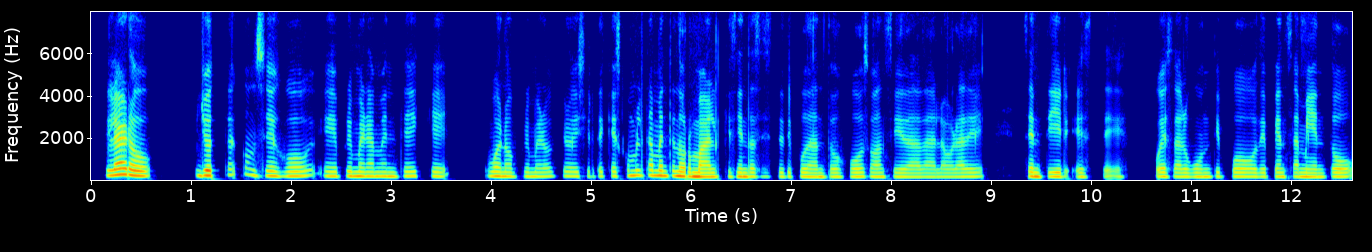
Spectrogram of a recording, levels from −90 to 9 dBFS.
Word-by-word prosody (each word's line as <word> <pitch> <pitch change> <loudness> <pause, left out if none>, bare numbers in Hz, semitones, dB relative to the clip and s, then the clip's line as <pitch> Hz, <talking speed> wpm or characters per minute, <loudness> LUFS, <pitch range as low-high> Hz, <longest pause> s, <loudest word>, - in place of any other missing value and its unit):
Claro, 245 -3 +8 0.4
yo 235 -1 +8
te 265 - -13
aconsejo, 220 -6 -2
eh, 205 -1 -2
primeramente, 200 0 -1
que 200 -3 -6 0.3
bueno, 205 -3 0
primero 195 +1 -7
quiero 205 -1 -7
decirte 200 0 -9
que 205 +1 -7
es 205 - -12
completamente 235 -1 +2
normal 190 -3 +6
que 190 - -12
sientas 185 -1 -1
este 185 0 -12
tipo 190 0 -6
de 180 - -1
antojos, 180 +1 -4
o - - -4
ansiedad 180 -1 -5
a 175 0 -8
la 180 - -9
hora 180 0 -6
de 185 +2 -7 0.4
sentir, 190 -1 0
este, 100 - -10 0.3
pues, 190 -1 -3
algún 180 0 -3
tipo 185 0 -4
de 180 - -6
pensamiento 185 0 -3
190 Hz, 160 wpm, -24 LUFS, 185-210 Hz, 0.4 s, Claro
